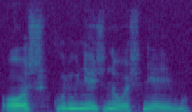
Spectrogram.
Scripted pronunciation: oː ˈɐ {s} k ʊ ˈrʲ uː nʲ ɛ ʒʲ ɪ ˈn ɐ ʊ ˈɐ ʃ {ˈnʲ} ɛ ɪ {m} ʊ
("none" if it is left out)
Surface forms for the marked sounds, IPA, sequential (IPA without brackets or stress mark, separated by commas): ʃ, nʲ, m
